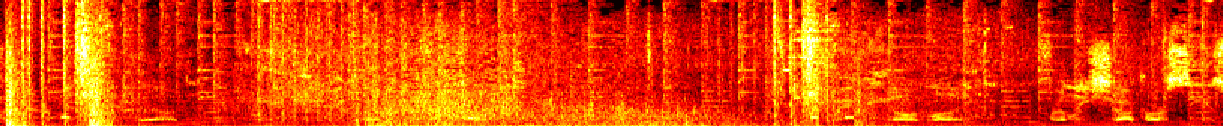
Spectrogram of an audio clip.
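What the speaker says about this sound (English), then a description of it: "Friendly predator missile inbound." A predator missile explodes in a Call of Duty-style shooter, a loud, sustained rumbling blast that swells over a few seconds amid scattered gunfire pops, with game voices and clatter around it.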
